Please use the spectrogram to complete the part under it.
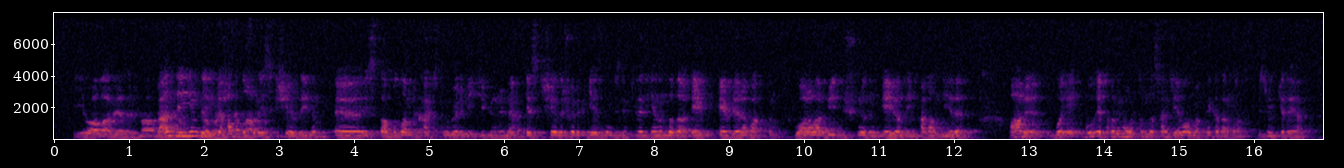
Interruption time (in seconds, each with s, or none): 1.4 s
